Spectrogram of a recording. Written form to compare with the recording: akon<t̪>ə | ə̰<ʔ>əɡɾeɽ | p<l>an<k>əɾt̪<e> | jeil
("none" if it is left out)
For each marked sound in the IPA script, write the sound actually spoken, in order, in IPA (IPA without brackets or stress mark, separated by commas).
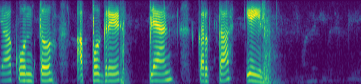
t̪, p, l, k, a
